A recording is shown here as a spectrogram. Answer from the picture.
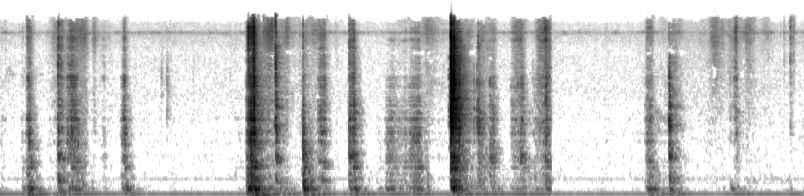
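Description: Staples being pried out of a wooden shelf edge with a thin metal tool, with the fabric tugged free: scattered clicks and scrapes, two sharper ones about two and a half and four and a half seconds in.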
